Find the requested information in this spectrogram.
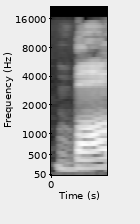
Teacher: the word ball is stressed and it's pronounced with an ah sound that requires a bit of a stretch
